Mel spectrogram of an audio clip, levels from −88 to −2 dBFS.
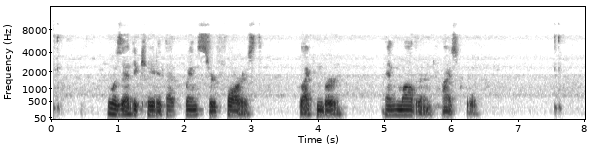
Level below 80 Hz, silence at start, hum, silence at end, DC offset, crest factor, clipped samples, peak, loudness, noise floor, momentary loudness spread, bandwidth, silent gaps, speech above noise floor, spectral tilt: -66 dBFS; 0.1 s; none; 0.35 s; under 0.1%; 18 dB; under 0.1%; -4 dBFS; -21 LUFS; -63 dBFS; 20 LU; 7.4 kHz; none; 43 dB; -6.5 dB/octave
